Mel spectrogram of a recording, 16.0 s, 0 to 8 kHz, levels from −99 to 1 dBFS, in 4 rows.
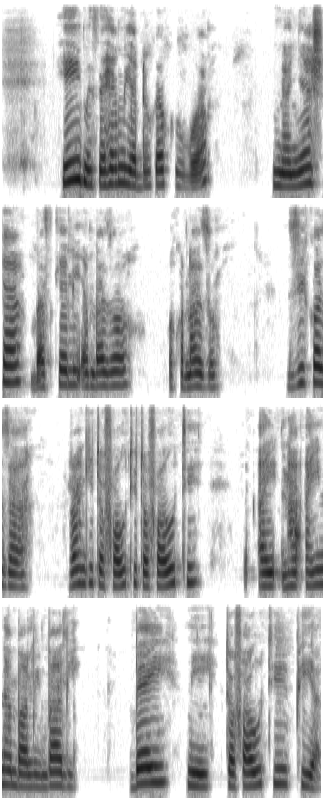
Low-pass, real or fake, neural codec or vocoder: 7.2 kHz; real; none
